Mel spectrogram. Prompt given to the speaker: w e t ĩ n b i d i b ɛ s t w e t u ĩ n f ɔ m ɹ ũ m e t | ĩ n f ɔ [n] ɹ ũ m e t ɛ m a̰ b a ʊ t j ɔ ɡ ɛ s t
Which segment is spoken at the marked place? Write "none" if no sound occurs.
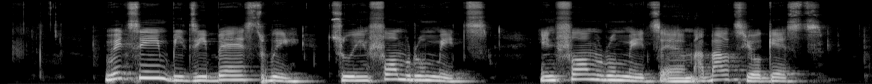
m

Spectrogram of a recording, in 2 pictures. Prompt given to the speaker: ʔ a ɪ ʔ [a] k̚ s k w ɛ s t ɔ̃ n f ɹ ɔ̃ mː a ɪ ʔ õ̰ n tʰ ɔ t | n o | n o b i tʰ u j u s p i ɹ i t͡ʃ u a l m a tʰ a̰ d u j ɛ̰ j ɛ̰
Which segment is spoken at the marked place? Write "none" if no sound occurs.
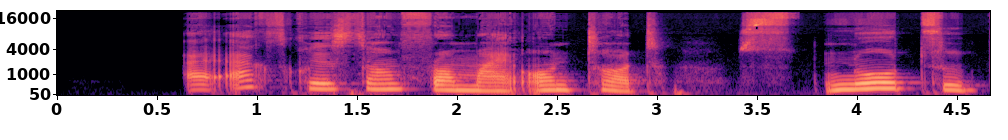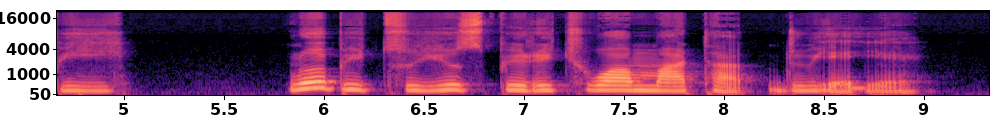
a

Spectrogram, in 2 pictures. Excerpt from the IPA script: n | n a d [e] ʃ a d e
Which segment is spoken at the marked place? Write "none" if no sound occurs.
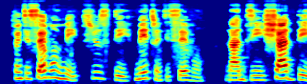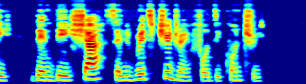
i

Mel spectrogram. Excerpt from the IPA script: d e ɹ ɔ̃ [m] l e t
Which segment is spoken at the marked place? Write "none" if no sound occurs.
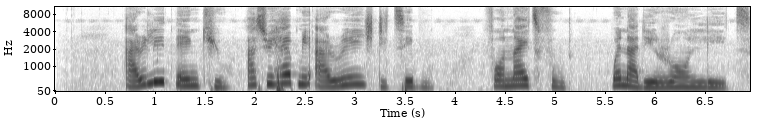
n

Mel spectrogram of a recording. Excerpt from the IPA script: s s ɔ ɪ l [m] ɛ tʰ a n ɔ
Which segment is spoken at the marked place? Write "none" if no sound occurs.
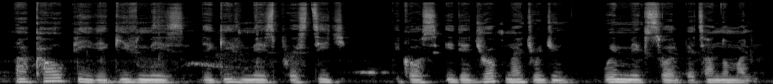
b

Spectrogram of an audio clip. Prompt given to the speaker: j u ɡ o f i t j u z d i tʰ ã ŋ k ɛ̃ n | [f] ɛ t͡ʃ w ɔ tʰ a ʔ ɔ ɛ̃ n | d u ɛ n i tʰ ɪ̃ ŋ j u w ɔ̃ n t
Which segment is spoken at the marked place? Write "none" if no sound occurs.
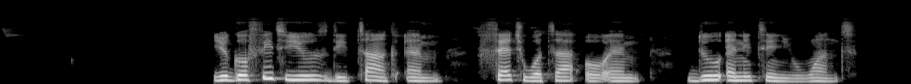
f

